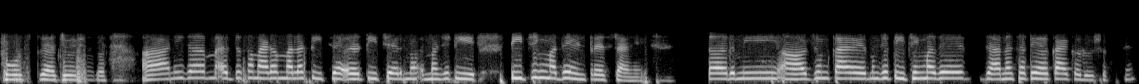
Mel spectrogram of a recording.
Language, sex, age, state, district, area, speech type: Marathi, female, 30-45, Maharashtra, Nagpur, urban, conversation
